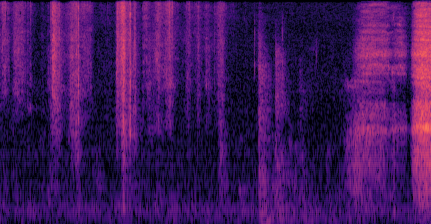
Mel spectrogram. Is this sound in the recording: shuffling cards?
yes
